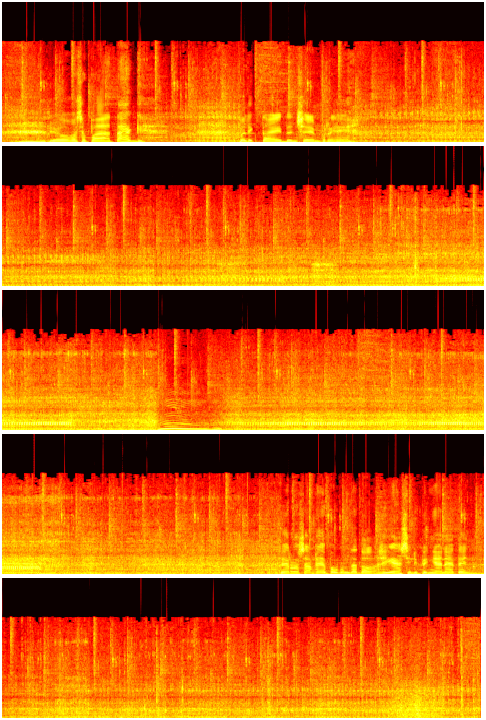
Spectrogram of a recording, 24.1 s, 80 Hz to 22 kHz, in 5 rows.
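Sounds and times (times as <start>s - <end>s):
engine revving: 0.0s - 24.0s
motorcycle engine running: 0.0s - 24.0s.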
